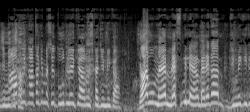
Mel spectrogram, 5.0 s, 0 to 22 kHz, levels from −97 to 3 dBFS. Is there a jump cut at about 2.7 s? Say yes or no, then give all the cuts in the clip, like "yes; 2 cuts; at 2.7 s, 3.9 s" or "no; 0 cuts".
no; 0 cuts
